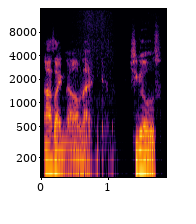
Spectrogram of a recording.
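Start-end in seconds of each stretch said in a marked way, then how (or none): 0.3-1.1 softer, dropped-down denial; quiet denial. Retold or imitated. Telling the therapist about his parents, a soft guarded denial. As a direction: play it small and a little guarded.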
